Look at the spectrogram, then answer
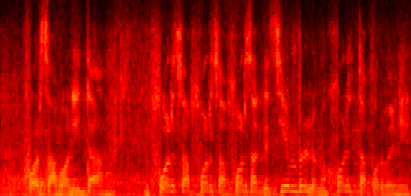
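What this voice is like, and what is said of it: Pretty Argentine Spanish accent. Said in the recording (Spanish): “con ese acento tan bonito, ese acento argentino”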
